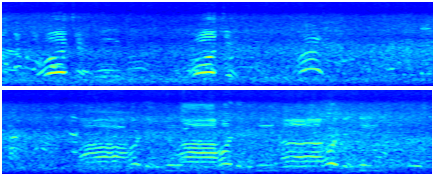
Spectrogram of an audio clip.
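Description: Surf washing on a beach under the voices of fishermen calling as they haul in a large net. Short shouts that rise and fall in pitch come in the first half, then three longer held, chant-like notes near the end.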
